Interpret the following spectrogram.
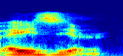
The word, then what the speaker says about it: Aesir: Aesir, right? I'm pronouncing that right.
